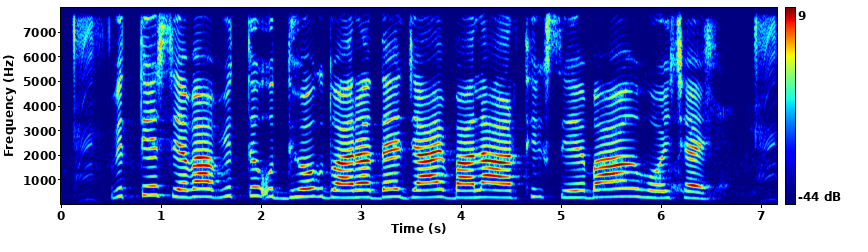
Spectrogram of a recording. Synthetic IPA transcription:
ʋɪt̪ːjəseːʋaʋɪt̪jʊd̪joːɡd̪waːɾad̪ɛd͡ʒaːebaːlaːɾt̪ʰɪkseːbaɦoːjt͡ʃʰɛ

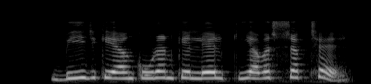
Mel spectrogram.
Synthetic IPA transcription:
biːd͡ʒkeə̃ŋkuːɾənkeleːlkiaːʋəʃjək̚t͡ʃʰɛː

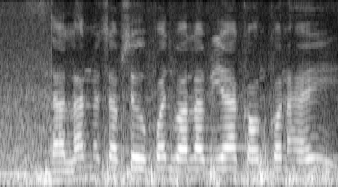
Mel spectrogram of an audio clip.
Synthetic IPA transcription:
d̪alənmesəbseupəd͡ʒbalabʱijakɔʊnkɔnɦəj

